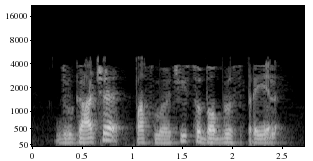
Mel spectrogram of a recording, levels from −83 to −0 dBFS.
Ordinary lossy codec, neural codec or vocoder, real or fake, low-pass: AAC, 16 kbps; codec, 44.1 kHz, 7.8 kbps, DAC; fake; 19.8 kHz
